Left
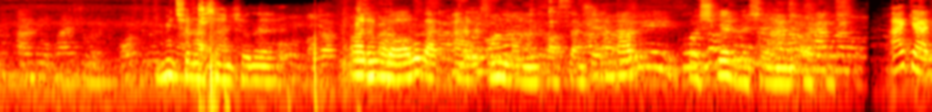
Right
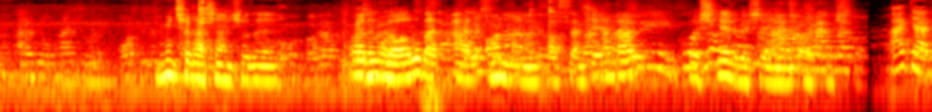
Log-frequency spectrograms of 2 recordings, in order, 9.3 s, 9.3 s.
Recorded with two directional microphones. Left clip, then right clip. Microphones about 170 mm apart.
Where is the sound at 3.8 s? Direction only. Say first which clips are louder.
Right 1 dB; 60° right (ahead or behind).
